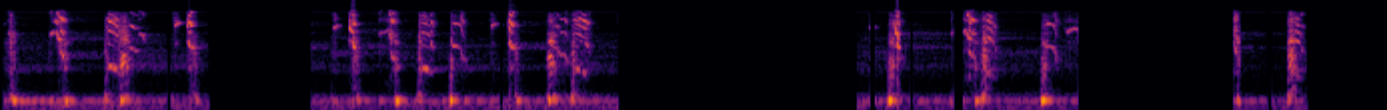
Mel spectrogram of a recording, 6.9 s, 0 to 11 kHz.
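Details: Peregrine falcons calling at their egg nest in Orange, CSU, New South Wales, 5 September 2020. Grating, squeaky notes come in choppy clusters, with two long runs, a pause, then a shorter run and a brief final burst.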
